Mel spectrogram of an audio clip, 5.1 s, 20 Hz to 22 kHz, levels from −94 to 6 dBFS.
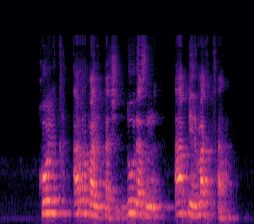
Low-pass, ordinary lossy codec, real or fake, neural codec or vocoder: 10.8 kHz; Opus, 16 kbps; real; none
